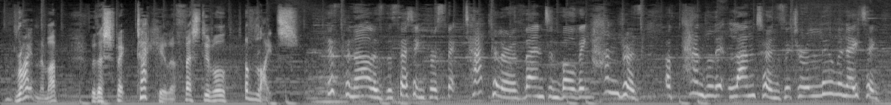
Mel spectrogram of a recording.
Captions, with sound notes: brighten them up with a spectacular festival of lights! (TV sound - voiceover) This canal is the setting for a spectacular event involving hundreds of candle lit lanterns, which are illuminating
